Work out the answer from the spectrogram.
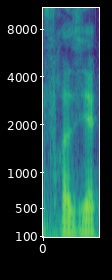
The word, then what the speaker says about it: Frasiak: Phrasiac, ça s'écrit Frasiak.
